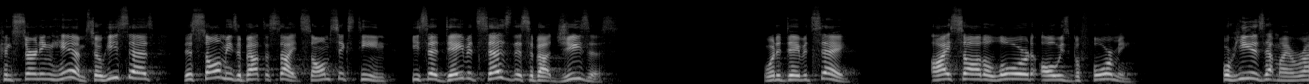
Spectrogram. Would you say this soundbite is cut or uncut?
uncut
